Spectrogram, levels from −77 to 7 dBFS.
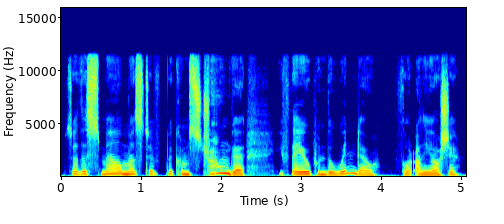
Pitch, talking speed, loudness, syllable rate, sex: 230 Hz, 165 wpm, -15 LUFS, 5.1 syllables/s, female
